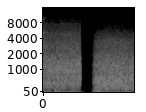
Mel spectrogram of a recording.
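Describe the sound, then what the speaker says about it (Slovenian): The river flows beside a hiking path in the Iški vintgar gorge in Slovenia, making a steady close rushing hiss of water, cut by a brief moment of silence before resuming. "Zdaj smo prišli čist ob reko in je prijetno hladno"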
